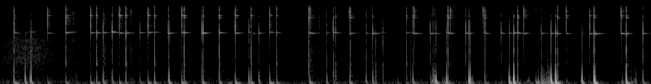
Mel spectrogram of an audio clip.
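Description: Long acrylic nails tap rapidly and unevenly on a palm-sized rectangular black glass perfume bottle with a square cap. Dozens of short, sharp clinks sound, each with a dull low knock under a bright glassy tick and a faint high ringing tone that carries between taps.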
